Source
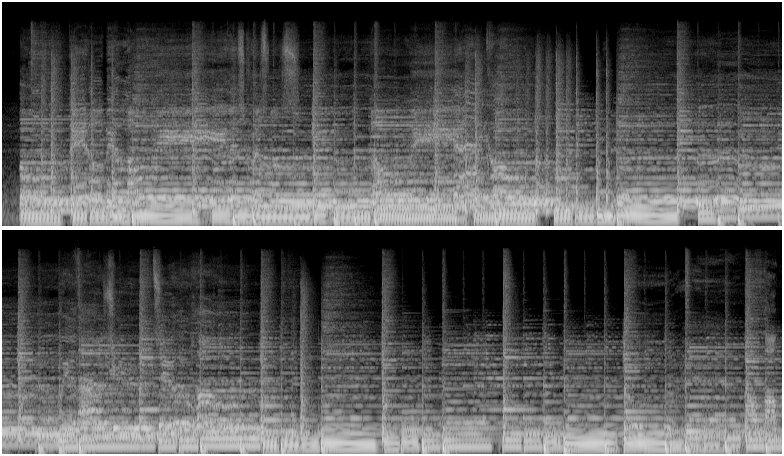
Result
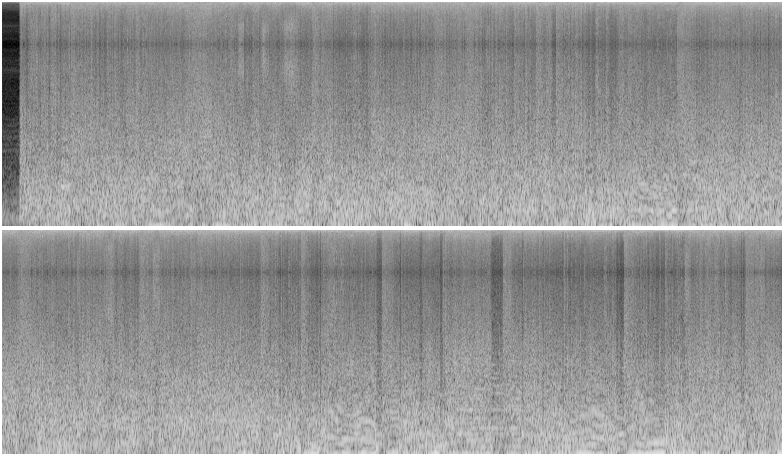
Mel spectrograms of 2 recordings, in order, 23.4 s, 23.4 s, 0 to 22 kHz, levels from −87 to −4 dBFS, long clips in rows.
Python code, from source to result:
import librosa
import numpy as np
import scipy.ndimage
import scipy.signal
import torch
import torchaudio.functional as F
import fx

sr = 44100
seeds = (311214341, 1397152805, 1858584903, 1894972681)

p1 = fx.high_shelf(x, sr, hz=5400.0, db=9.5)
p2 = fx.over_compress(p1, sr, threshold_db=-25.0, ratio=-0.5)
p3 = p1 + (p2 * 10.0 ** (2.5 / 20.0))
p4 = fx.formant_shift(p3, sr, semitones=-5)
p5 = (np.mod(10.0 ** (16.0 / 20.0) * p4 + 1.0, 2.0) - 1.0) / 10.0 ** (16.0 / 20.0)
p6 = p5 + fx.echo_diffused(p5, sr, ms=516, feedback_pct=74, wet_db=-11.0, dry=0)
p7 = (np.kron(scipy.signal.resample_poly(p6, 1, 2), np.eye(2)[0]) * 2)[:len(p6)]
y = p7 * 10.0 ** (2.5 / 20.0)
